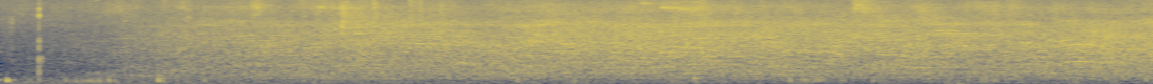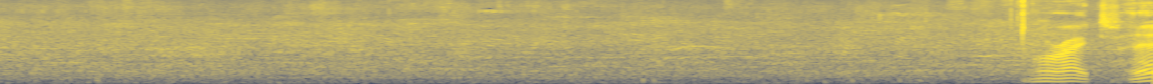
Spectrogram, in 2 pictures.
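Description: A crowd murmurs and shuffles quietly.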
